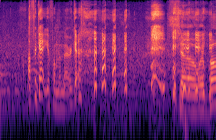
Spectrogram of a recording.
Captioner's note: laughs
